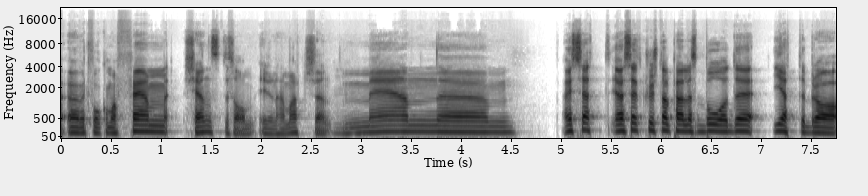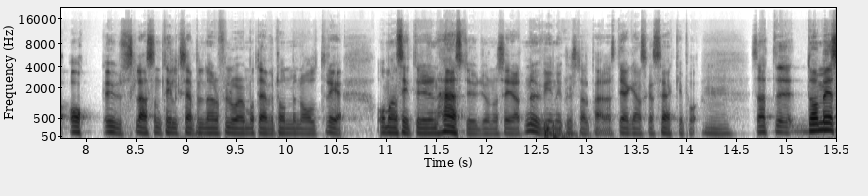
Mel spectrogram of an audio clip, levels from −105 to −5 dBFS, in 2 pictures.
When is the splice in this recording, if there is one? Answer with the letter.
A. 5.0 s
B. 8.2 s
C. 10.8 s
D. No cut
B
